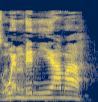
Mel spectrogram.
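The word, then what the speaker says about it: Wembanyama: Well, I tell you what's Wembenyama. That's how you say it in 2K.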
